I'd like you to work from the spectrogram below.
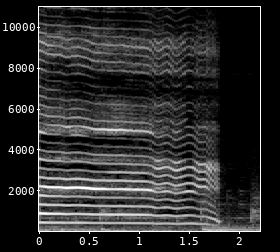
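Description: A boy sitting on the ground crying: one long, sustained wailing cry that holds steady, then dips in pitch and breaks off near the end, leaving fainter low noise.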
